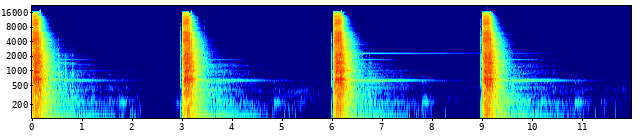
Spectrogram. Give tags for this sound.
motor crafts pneumatic-tools metalwork impact-wrench labor 80bpm ingersoll-rand 1bar tools pneumatic air-pressure work metal-on-metal

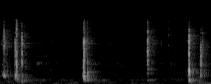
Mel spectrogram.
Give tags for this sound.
typeewwriter type-writer typewriter

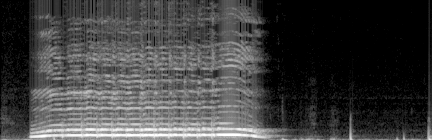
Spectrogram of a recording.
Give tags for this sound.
indian native salute

